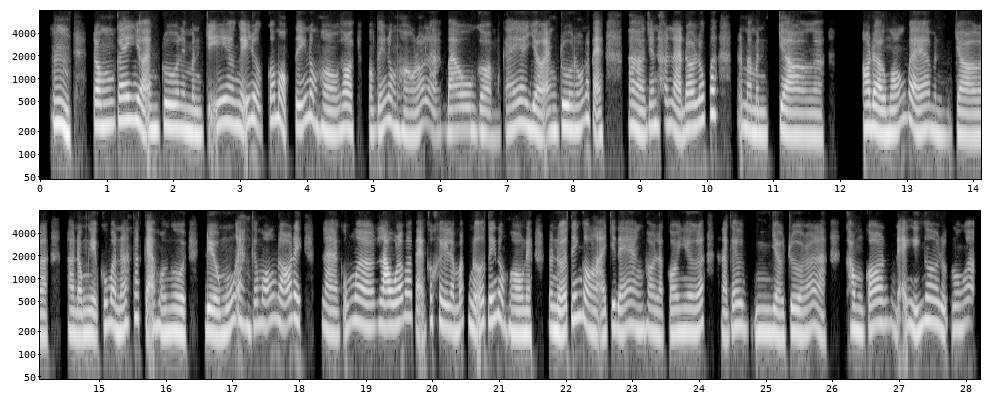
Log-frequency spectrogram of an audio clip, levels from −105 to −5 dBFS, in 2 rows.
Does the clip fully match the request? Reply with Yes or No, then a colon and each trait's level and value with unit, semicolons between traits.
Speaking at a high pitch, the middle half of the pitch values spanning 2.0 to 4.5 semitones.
Yes: high, 215 Hz; average, 4.0 semitones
